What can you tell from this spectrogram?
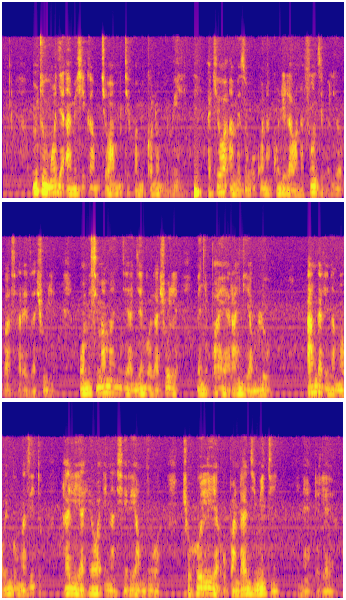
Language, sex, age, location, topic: Swahili, male, 25-35, Nairobi, government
